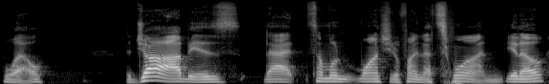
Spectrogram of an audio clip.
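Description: A man's voice: medium pitch, slow, a bit bright. A man co-hosting a podcast, casually discussing a film in a rambling way and repeating phrases for emphasis. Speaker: podcast co-host.

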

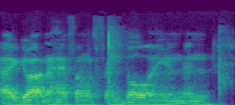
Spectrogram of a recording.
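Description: A man's voice: sits low, monotone, quick pace, a little hiss or hum. A man in his twenties from Texas, a guest in a casual remote interview, talking in an easygoing, rambling way with lots of fillers. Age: 20s. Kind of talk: casual chat. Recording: roomy, echoey sound.

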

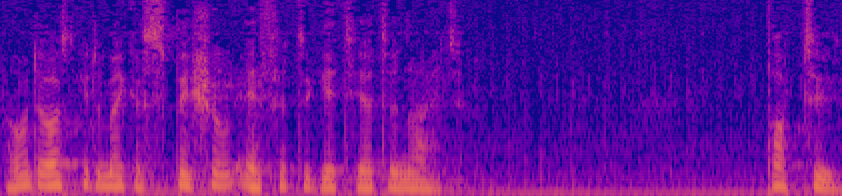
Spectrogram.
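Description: A man preaching a revival sermon earnestly and deliberately, pressing his questions with repeated emphasis. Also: mid-range voice, warm tone, a little hiss or hum. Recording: husky, very reverberant church hall sound.

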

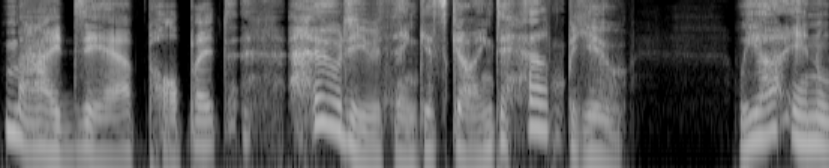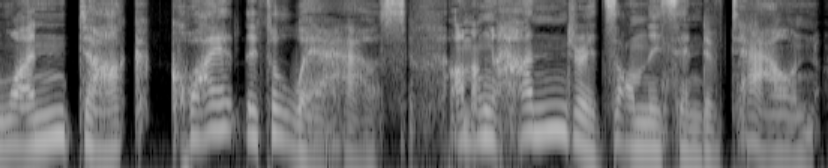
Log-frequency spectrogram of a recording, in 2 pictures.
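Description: A man's voice: medium pitch, sing-song, slow, a bit bright, no room sound, clean studio sound, voice pushed up, heavily acted. A man voicing a gleeful, sadistic male vampire who taunts in a sing-song, cooing way. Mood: mocking.

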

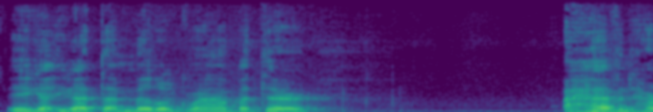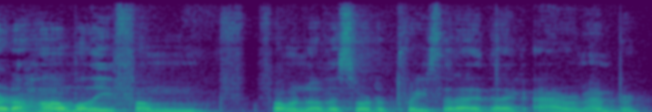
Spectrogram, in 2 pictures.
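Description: A man with a mid-pitched voice talks in a casual podcast discussion. He sounds earnest and conversational, often doubling back on a phrase to stress it. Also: fairly even intonation, quick pace, a little mellow.

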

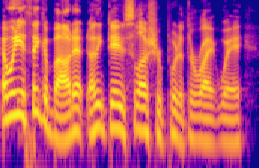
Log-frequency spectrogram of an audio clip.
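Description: A man hosting a casual tech podcast, telling stories in an animated way and acting out reactions as he goes. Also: a little high, very fast, no echo, studio quality. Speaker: podcast host.

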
